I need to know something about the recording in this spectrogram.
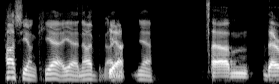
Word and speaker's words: Passyunk: It's called Passyunk Avenue or Passyunk, depending on how you pronounce it. Passyunk.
